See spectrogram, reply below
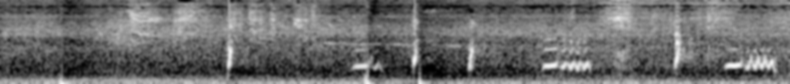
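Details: Soft popping noises from a pet turkey hen, short pops mixed with quick trilled warbles repeating irregularly over a steady low hum.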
